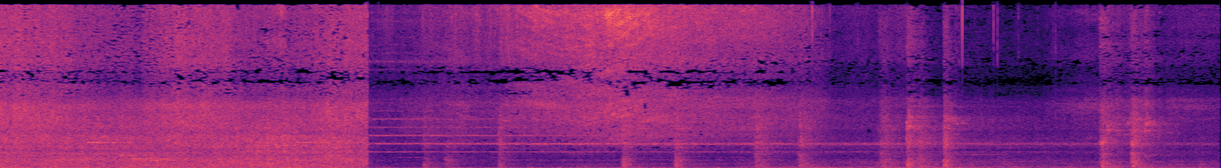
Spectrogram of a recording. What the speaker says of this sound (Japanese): 青山町行き急行到着です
